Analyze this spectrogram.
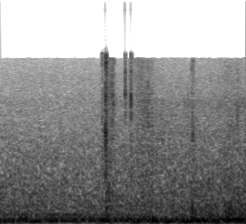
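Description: A case snaps open with a metallic click.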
